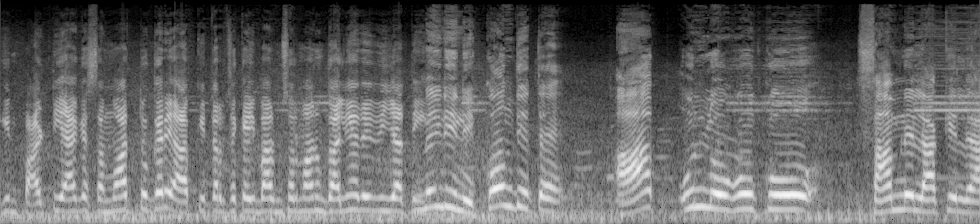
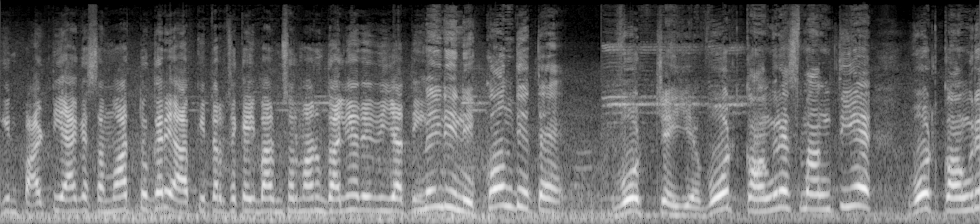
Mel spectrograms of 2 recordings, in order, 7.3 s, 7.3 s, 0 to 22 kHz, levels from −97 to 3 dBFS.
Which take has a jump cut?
second; 1 cut; at 4.5 s

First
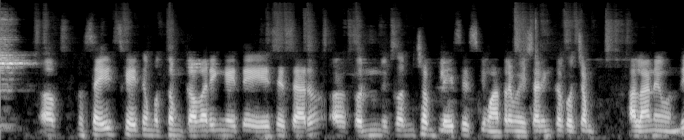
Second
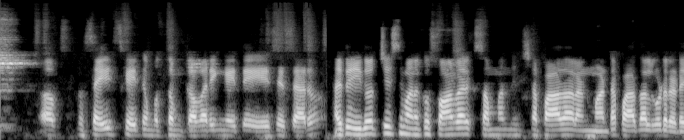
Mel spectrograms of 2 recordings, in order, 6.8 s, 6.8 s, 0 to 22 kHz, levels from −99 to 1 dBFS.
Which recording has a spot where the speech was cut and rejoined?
second; 1 cut; at 3.2 s

